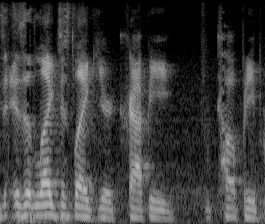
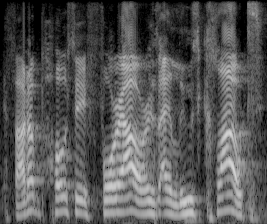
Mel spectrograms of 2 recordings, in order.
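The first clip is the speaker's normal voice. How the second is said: louder, higher, drawn-out mock distress; acted freak-out; 4 semitones higher, 6 dB louder, slower than usual. Influencer fretting over losing clout, hammed-up freak-out. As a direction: wail it in character, stretching the words.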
